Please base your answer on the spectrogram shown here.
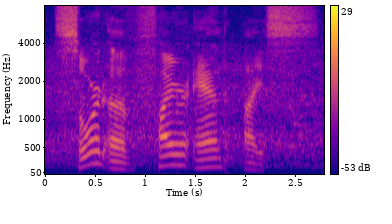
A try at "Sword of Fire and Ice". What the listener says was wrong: Oh, we don't pronounce the W?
